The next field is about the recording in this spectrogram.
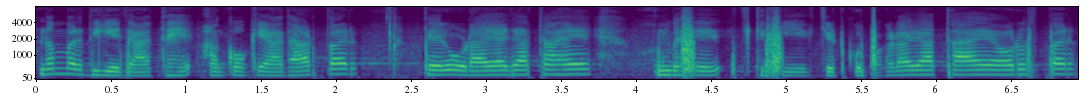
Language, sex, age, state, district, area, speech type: Hindi, male, 30-45, Madhya Pradesh, Hoshangabad, rural, spontaneous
